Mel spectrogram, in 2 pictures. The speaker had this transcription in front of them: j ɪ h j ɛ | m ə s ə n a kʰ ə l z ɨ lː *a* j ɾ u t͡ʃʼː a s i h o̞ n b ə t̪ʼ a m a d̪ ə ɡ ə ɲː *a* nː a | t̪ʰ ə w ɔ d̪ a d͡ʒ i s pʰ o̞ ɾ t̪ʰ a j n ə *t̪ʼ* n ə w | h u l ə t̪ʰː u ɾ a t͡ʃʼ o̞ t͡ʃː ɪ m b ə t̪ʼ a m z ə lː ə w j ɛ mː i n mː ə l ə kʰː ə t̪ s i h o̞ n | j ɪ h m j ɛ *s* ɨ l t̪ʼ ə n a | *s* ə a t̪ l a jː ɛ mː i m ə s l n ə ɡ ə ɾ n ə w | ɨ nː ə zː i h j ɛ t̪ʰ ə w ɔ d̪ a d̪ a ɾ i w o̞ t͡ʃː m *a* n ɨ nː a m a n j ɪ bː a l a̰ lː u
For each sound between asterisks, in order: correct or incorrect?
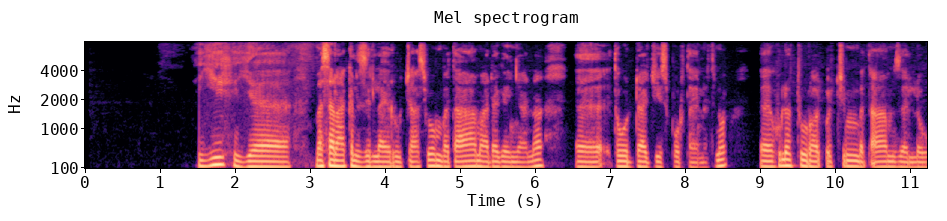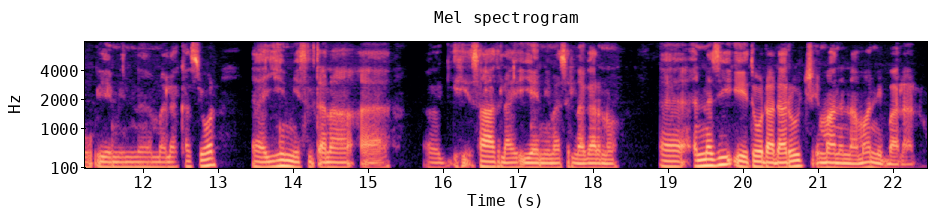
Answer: correct, correct, incorrect: t̪, correct, correct, correct

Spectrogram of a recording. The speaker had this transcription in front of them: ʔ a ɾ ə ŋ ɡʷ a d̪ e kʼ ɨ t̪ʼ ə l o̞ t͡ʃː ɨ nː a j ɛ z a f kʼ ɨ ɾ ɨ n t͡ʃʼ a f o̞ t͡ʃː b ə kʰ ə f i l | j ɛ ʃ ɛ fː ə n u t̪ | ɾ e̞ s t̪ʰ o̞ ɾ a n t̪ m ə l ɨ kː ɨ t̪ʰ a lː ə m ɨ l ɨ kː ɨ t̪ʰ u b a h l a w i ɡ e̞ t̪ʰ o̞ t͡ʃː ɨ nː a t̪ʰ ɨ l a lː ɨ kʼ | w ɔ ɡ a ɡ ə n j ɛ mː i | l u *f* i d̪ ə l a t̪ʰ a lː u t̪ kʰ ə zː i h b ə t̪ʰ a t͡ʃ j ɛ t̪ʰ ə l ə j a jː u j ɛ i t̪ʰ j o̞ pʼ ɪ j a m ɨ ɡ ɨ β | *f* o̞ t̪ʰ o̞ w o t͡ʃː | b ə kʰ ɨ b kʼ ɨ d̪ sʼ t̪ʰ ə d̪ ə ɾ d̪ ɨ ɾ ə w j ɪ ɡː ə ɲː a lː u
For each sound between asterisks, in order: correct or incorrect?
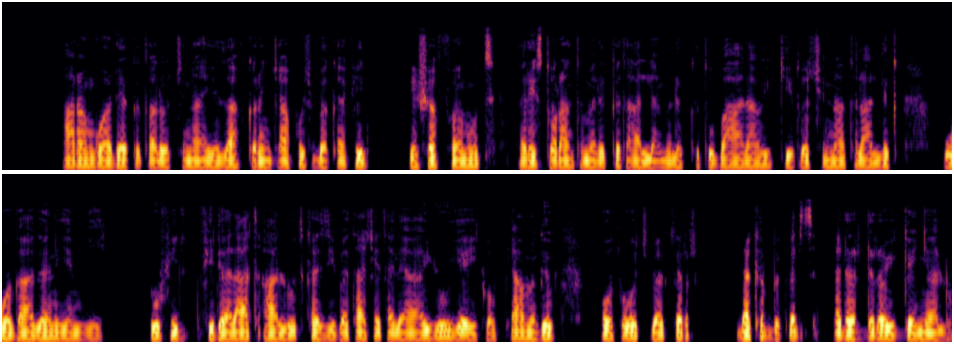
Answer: correct, correct

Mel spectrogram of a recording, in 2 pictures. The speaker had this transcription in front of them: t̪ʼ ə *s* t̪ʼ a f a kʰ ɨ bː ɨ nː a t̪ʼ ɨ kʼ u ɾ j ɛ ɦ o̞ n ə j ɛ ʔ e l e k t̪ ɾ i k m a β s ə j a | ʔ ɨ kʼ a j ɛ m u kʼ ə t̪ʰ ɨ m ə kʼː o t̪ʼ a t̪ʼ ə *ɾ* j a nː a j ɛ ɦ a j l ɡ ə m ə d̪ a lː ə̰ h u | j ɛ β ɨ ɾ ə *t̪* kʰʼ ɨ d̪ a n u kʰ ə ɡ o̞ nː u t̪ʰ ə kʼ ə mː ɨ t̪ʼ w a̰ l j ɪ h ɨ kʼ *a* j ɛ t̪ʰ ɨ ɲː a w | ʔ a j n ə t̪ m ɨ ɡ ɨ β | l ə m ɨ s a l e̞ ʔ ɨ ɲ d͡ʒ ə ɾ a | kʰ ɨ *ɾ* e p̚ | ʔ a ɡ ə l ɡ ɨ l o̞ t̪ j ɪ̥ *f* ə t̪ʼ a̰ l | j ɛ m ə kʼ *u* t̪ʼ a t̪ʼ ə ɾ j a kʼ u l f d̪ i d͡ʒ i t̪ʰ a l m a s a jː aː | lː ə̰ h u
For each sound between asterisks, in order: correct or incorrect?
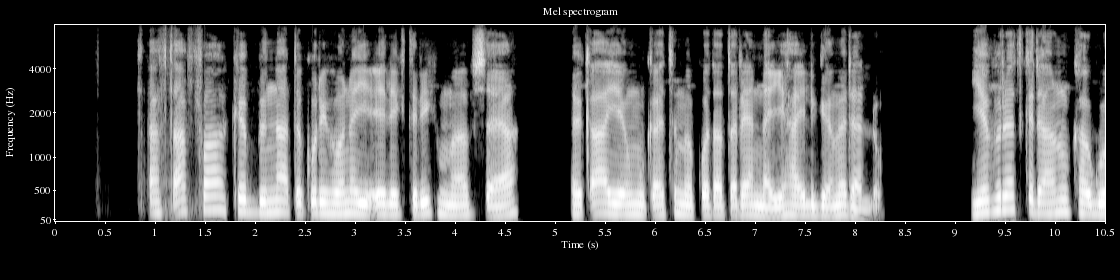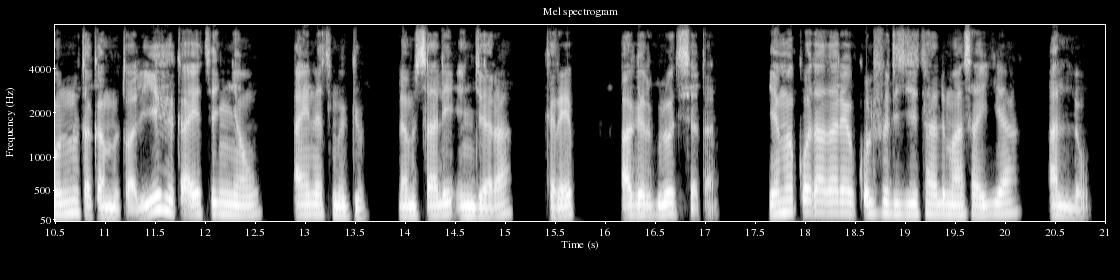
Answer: incorrect: f, correct, correct, correct, correct, incorrect: s, incorrect: o

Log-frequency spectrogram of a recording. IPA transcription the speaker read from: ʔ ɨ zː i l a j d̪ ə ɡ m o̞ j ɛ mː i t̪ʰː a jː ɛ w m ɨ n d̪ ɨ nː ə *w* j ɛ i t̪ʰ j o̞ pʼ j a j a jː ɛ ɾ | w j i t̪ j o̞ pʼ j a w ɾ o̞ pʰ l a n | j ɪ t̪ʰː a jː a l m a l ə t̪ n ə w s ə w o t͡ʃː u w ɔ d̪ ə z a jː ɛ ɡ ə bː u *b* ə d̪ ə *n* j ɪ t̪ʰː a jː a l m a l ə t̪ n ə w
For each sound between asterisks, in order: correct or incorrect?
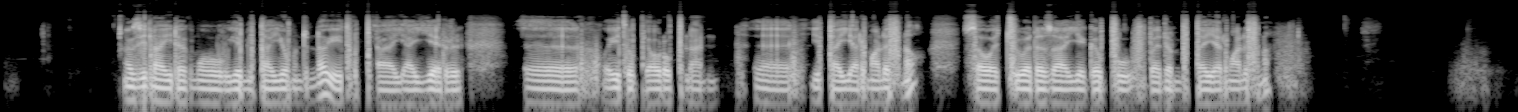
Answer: correct, correct, incorrect: m

